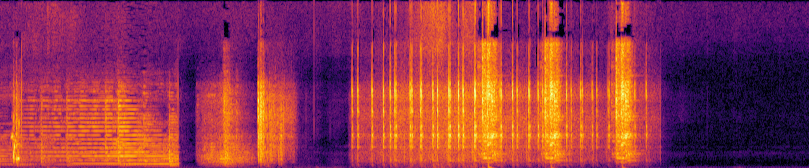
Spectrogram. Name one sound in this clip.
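Game music plays with a short jingle.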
